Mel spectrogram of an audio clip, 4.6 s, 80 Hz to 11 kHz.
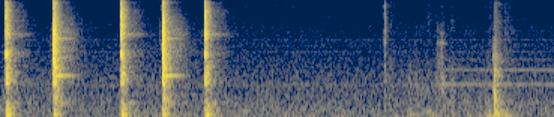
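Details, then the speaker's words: Ford Fiesta ST150 after gearbox replacement: five sharp dry clicks, two or three a second, then quiet with no cranking; the starter clicks but the engine won't turn or start. Cause unconfirmed, suspected low battery power. "Never mind, car wouldn't start. Don't know what it was, but it's too late now. We can't go out there again and start messing with it again. You can hear like the starter motor clicking."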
